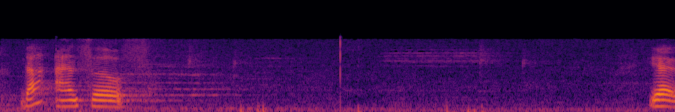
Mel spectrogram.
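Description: A woman speaks clearly and slowly into a close microphone, as if teaching.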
